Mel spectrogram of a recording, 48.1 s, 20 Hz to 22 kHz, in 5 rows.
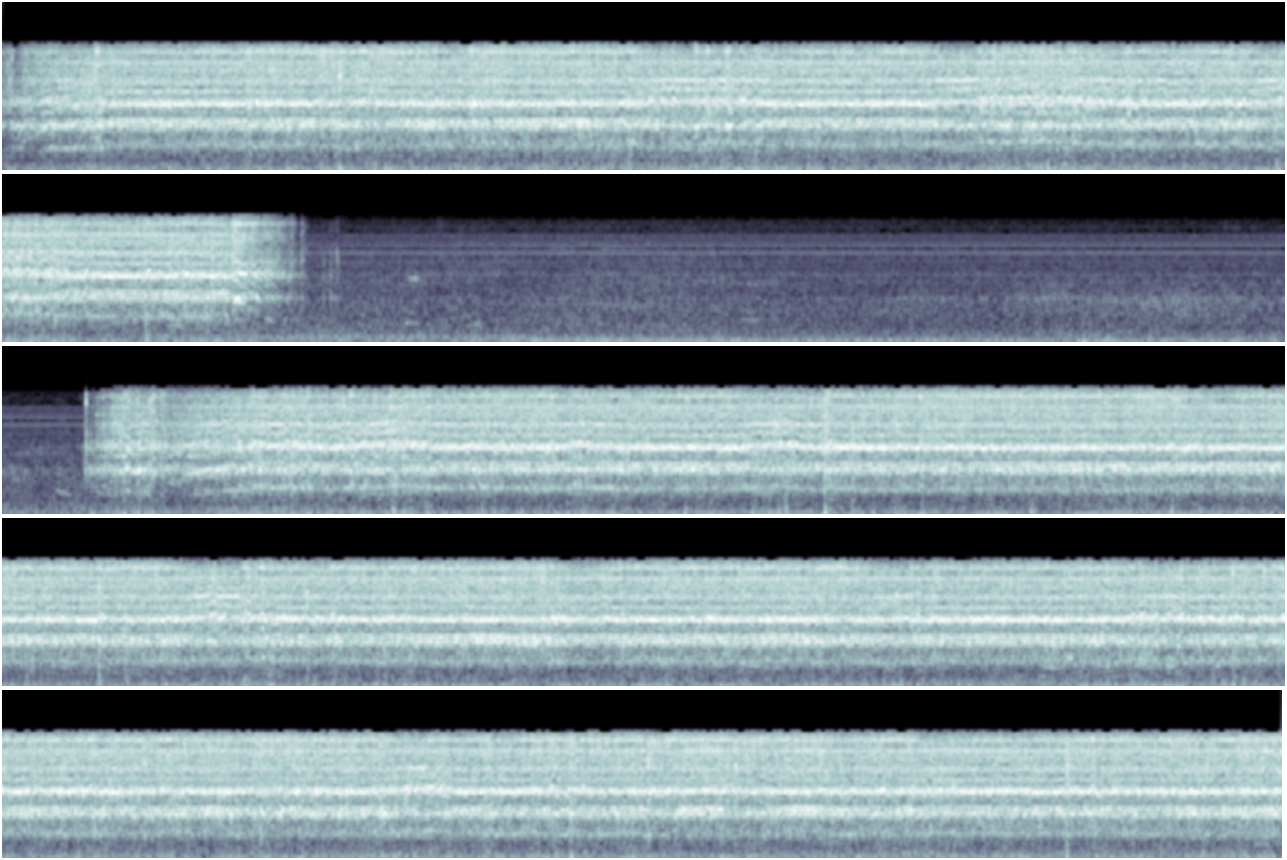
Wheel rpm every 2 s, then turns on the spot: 140, 160, 160, 160, 160, 130, 0, 0, 0, 0, 110, 160, 160, 160, 160, 160, 160, 160, 160, 160, 160, 160, 160, 160.
none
